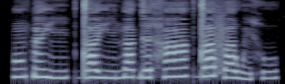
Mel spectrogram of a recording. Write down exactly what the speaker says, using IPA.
ɔ̃˦k͡pɛ̃˦jĩ˧ | da˦ jĩ˧na˦ɡɛ˦ hã˦ | da˦ fa˧ wĩ˨hu˧

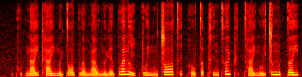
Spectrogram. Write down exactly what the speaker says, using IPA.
kʷʰɐ˨k̚n̪aː˨˥jpʰaː˨˧jmɵ˨˩ɥ t̪ɔː˧ kʷaː˨˩wŋaː˨˩w n̪ɵ˨˩ɥ ɛː˨˩kʷaː˥nliː˨k̚fuː˧j n̪ʊ˨˩ŋt͡sɔː˥t̪ʰɪ˥k̚ ho˨˩w t̪ɐ˧p̚kʰɪ˧ŋt̪ʰɵ˥ɥ pʰɪ˥k̚t̪ʰaː˨˥jn̪uː˨˧j t͡sʊ˥ŋmɪ˥k̚t̪ɐ˥j

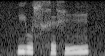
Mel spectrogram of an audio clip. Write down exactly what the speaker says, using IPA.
jusxex i

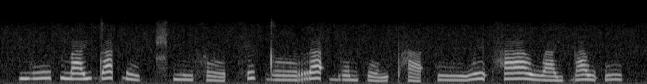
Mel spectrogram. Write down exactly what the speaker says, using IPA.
juː˦˥p̚ ma˦˥jda˦˥k̚ wu˨˩k̚t͡ɕʰi˧nhɤː˨˩t̚ he˥˩k̚dɤː˧ra˥˩ʔ bo˧mpo˩˦n pʰa˨˩ʔkuː˧we˥˩ʔhaː˥˩ wa˧j ba˥˩wʔu˥˩k̚

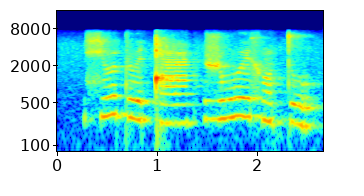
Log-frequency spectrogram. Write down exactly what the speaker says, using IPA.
çɯtɯɪ̯ǃæ̃ | ʒuːɪ̯xõtːu

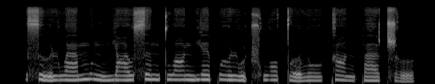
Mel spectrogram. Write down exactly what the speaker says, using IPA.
sɹ̩˨˩ ɻwä˨˦mʊ˥˨ŋ mjɑ˨˦ʊ̯sə˦nt̪wɑ˦ŋ jɛ˦pɤ˦ɻṵ˨˩ʈ͡ʂʰwɔ˦ t̪ɤ̰˨˩lo˨˦ʊ̯kɑ˥˨ŋ pä˦ʈ͡ʂɤ̰˨˩

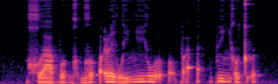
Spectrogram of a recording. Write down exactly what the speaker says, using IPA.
χʷaː˩po˩ ɡɔ̰˩ ɡo˥ ʔɔ̰˥ɭi˩wi˥ ʎiː˥ wo̰˩ʔɔ̰˥pa̰˥ʔ | pi˥ʎɔ̰˩o̯tʷə̰˥

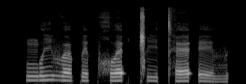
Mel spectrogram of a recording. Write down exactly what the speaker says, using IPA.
ŋʷivœ pepχʷɛʔǁi tʰɛʔev

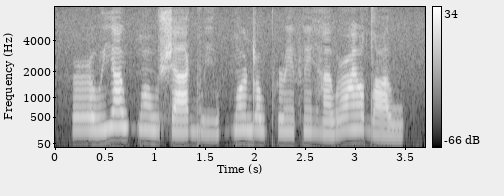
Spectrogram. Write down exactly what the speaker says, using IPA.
ʕu jãwɡ͡bɔ̃wʃa ɡwe̤w ɡ͡bɔ̃ ɖɒwpʰɹẽfẽɦãw ʕẽwdˤaw

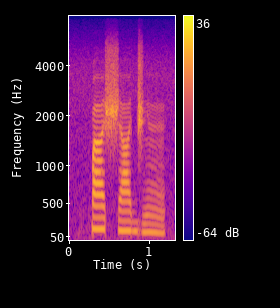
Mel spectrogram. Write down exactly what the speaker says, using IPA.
k͡pa˦ʃa˧d͡ʒɛ̃˨

